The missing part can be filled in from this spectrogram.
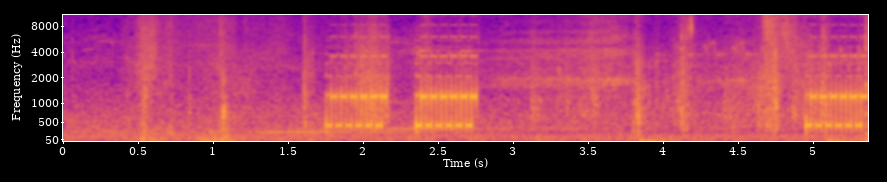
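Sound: mobile phone ringing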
